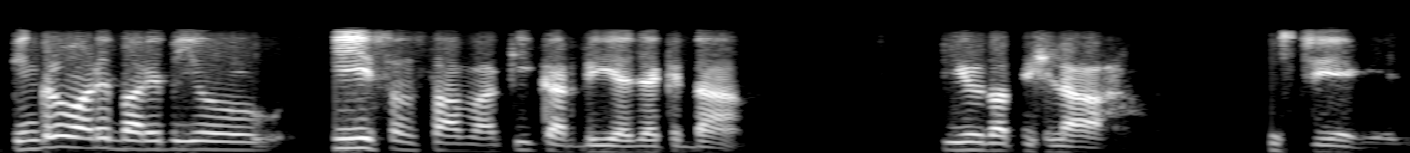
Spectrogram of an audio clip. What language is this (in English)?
Punjabi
